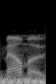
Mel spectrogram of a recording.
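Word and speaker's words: Malmö: Is it Malmo? Yeah, you got it. It's basically pronounced Malmo, so you're spot on.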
